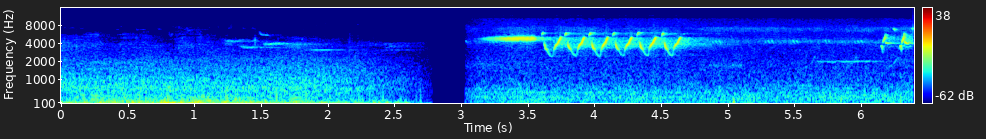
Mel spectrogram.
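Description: A songbird singing: a short high note, then a fast run of about seven repeated sweeping notes, and a second, shorter run of the same notes near the end. Before the song, a low rumble that cuts off abruptly a little under three seconds in.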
